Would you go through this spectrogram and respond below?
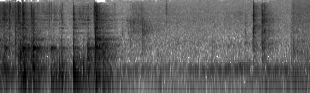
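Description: A metal lid clatters onto a simmering pot of chicken rice soup, a few quick close clanks in the first second, then a quieter bubbling background with a couple of light taps.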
